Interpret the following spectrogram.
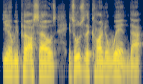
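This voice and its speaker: A young football podcast guest, calling in by video from a room at home, talks a little fast in a mid-range, slightly mellow voice. His nose is stuffed up from hay fever, and he rambles nervously, apologizing often. Recorded on a studio mic with headset, the sound is clean, studio-like and free of room sound.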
